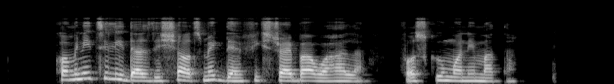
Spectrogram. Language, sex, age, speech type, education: Nigerian Pidgin, female, 15-29, spontaneous, secondary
